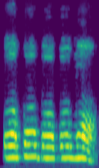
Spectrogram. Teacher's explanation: এগুলো উচ্চারণ করার সময় আমাদের নিচের ঠোঁট উপরের ঠোঁটে গিয়ে স্পর্শ করে বা আঘাত করে, তাই এগুলোকে বলা হয় অষ্টধ্বনি।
